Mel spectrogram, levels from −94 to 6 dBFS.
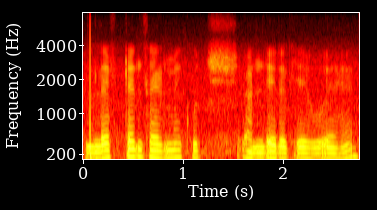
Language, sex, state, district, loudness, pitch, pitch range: Hindi, male, Chandigarh, Chandigarh, -20 LUFS, 125 Hz, 115-135 Hz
